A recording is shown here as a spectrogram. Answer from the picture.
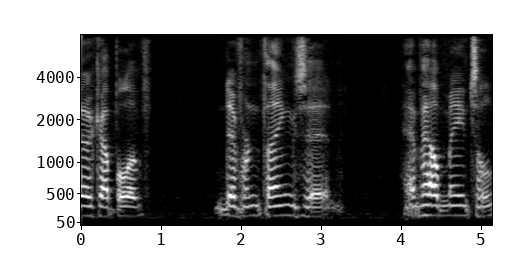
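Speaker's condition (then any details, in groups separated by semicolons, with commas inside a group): Multiple sclerosis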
